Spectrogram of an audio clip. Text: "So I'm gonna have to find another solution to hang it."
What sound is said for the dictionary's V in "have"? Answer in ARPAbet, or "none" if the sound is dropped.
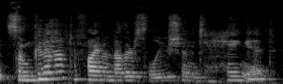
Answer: F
